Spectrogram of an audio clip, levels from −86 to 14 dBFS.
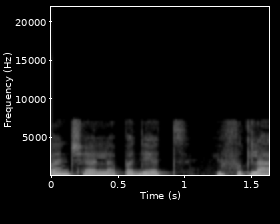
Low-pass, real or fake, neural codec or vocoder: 7.2 kHz; real; none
